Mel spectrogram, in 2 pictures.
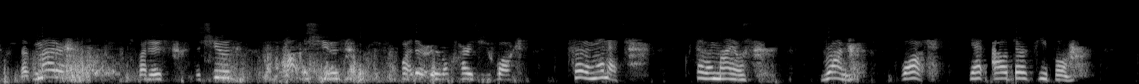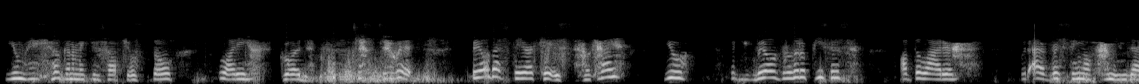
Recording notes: It HAD started as a walk, & then turned into a glorious run down the beautiful Watson’s Bay on Lizard Island. I do want to apologize for sounding so wind-disturbed and pacing breathless up and down these hills and walking tracks to and from the Bay. Do forgive me if you struggle to hear my voice through bits and pieces of this short segment, as I caught some crazy wind.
